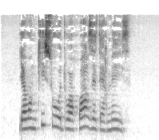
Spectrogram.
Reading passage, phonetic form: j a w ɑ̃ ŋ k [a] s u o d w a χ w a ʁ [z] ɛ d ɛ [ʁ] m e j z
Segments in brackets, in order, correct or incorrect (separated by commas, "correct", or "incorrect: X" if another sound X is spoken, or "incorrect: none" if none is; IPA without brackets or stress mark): incorrect: i, correct, correct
